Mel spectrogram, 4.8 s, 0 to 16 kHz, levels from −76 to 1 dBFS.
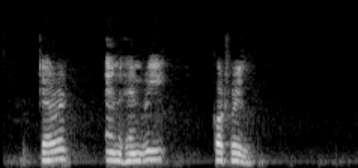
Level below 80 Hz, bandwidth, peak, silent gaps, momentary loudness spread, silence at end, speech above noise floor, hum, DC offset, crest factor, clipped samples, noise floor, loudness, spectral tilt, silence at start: -56 dBFS; 7.2 kHz; -2 dBFS; none; 10 LU; 1.3 s; 39 dB; none; under 0.1%; 18 dB; under 0.1%; -56 dBFS; -18 LUFS; -7 dB/octave; 0.3 s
